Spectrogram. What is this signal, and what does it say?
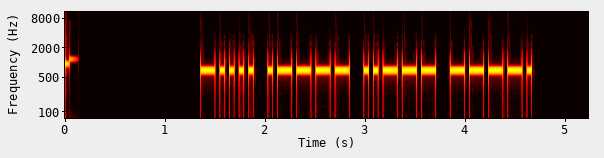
Morse code, heard as a keyed tone, about 25 wpm, 700 Hz. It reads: 6129
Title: Numbers - 4-Digit 25wpm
